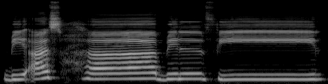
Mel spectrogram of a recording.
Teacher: بی ہا کو حلق کے درمیان سے اور لمبا بھی کرنا ہے آپ نے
